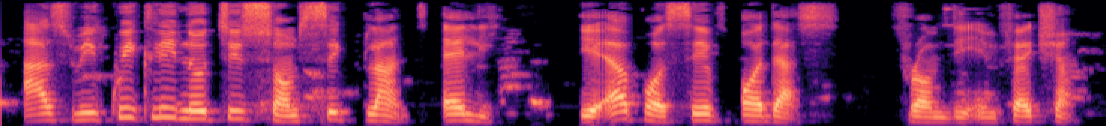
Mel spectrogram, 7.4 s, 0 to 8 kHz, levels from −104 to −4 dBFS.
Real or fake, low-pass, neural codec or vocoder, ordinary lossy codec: real; 7.2 kHz; none; MP3, 64 kbps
